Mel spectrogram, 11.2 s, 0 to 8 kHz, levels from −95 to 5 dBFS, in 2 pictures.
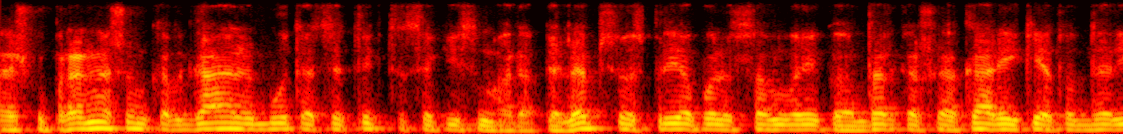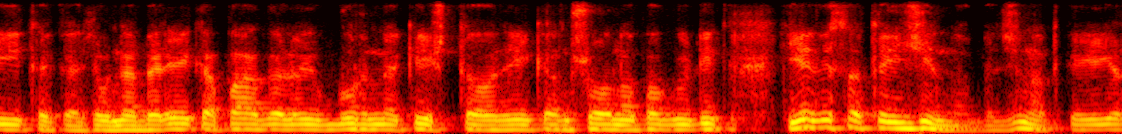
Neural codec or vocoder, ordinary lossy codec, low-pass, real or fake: none; Opus, 16 kbps; 7.2 kHz; real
